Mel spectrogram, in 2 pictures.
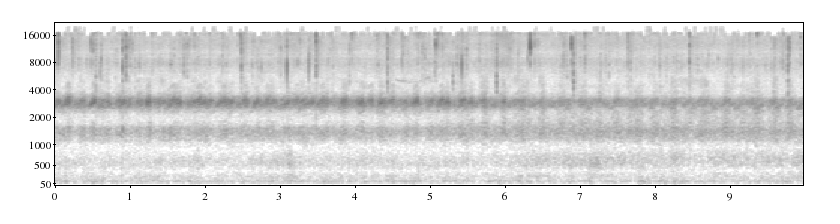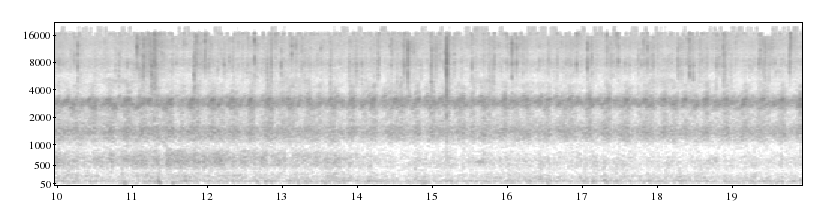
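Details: Many frogs croaking at once in the open, a dense, unbroken ringing trill over twenty seconds, with faint rapid ticking and a few sharp clicks on top.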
